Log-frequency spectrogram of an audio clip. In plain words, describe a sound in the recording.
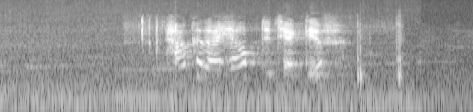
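A man speaks calmly into a telephone.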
